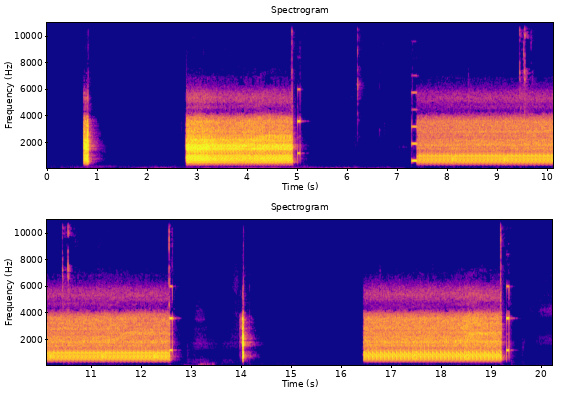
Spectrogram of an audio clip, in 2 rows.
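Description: Uniden BC125AT scanner's speaker giving out three long bursts of harsh, steady buzzing as the quick search stops on UHF transmissions around 460–462 MHz, with short squelch blips about a second in and just after the middle. The buzzing carries no voice, typical of digital radio signals heard on an analog FM receiver.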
